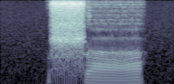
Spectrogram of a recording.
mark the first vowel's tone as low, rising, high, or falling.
low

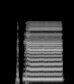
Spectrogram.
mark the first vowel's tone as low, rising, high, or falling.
high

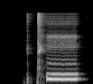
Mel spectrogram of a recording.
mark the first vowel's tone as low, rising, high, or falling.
high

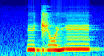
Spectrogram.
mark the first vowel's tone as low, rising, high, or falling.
low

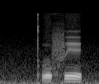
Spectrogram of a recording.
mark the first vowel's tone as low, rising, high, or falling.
low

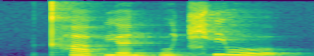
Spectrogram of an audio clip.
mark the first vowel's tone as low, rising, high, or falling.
falling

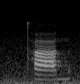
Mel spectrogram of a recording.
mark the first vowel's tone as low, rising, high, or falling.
rising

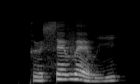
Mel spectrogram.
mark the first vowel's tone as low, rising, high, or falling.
low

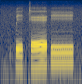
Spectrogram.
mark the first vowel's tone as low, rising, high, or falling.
low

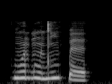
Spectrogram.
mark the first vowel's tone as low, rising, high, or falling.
high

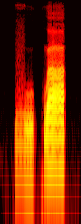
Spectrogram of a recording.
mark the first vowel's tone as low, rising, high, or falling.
low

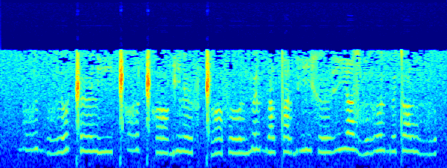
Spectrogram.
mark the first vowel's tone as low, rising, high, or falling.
high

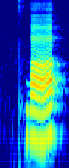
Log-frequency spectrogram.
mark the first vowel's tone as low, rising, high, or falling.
low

